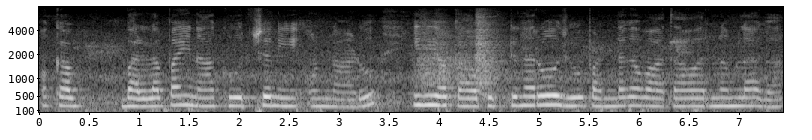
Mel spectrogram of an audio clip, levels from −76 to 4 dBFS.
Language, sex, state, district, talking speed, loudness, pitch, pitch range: Telugu, female, Andhra Pradesh, Chittoor, 95 wpm, -15 LUFS, 230 Hz, 220-240 Hz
